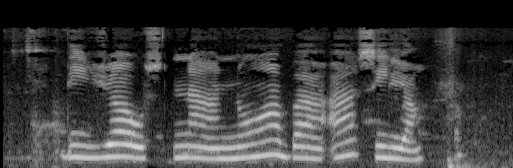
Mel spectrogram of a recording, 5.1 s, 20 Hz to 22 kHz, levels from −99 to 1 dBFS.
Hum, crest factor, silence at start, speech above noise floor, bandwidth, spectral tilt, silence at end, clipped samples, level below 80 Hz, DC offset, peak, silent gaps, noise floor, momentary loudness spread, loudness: none; 14 dB; 0.25 s; 26 dB; 11.5 kHz; -3.5 dB/octave; 0.45 s; under 0.1%; -48 dBFS; under 0.1%; -10 dBFS; none; -49 dBFS; 17 LU; -24 LUFS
